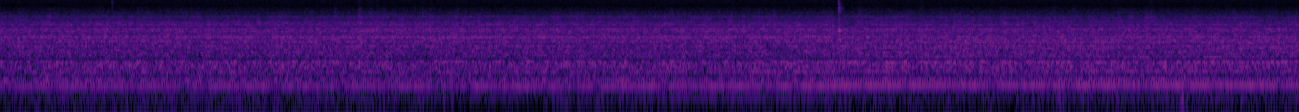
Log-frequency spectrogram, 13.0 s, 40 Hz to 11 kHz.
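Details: Mirta MW-2501W microwave, brought in for not heating, after freeing a jammed fan that had overloaded the transformer: quiet, steady low hum with constant fan and transformer drone, no buzzing or arcing; now heats normally.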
